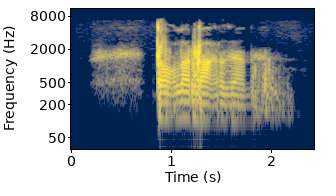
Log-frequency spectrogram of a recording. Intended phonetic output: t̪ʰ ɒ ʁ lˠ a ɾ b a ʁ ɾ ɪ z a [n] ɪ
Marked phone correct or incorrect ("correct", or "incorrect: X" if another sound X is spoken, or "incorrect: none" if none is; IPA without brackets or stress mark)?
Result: correct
